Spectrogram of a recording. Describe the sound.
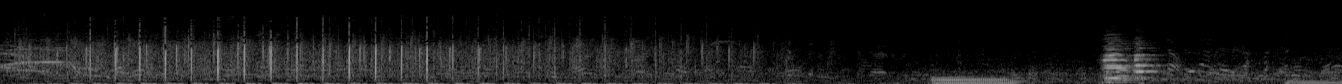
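Audience applause and chatter welcoming a blues band onstage, fairly faint, with distinct claps for about eight seconds before thinning into murmur and brief voices.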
